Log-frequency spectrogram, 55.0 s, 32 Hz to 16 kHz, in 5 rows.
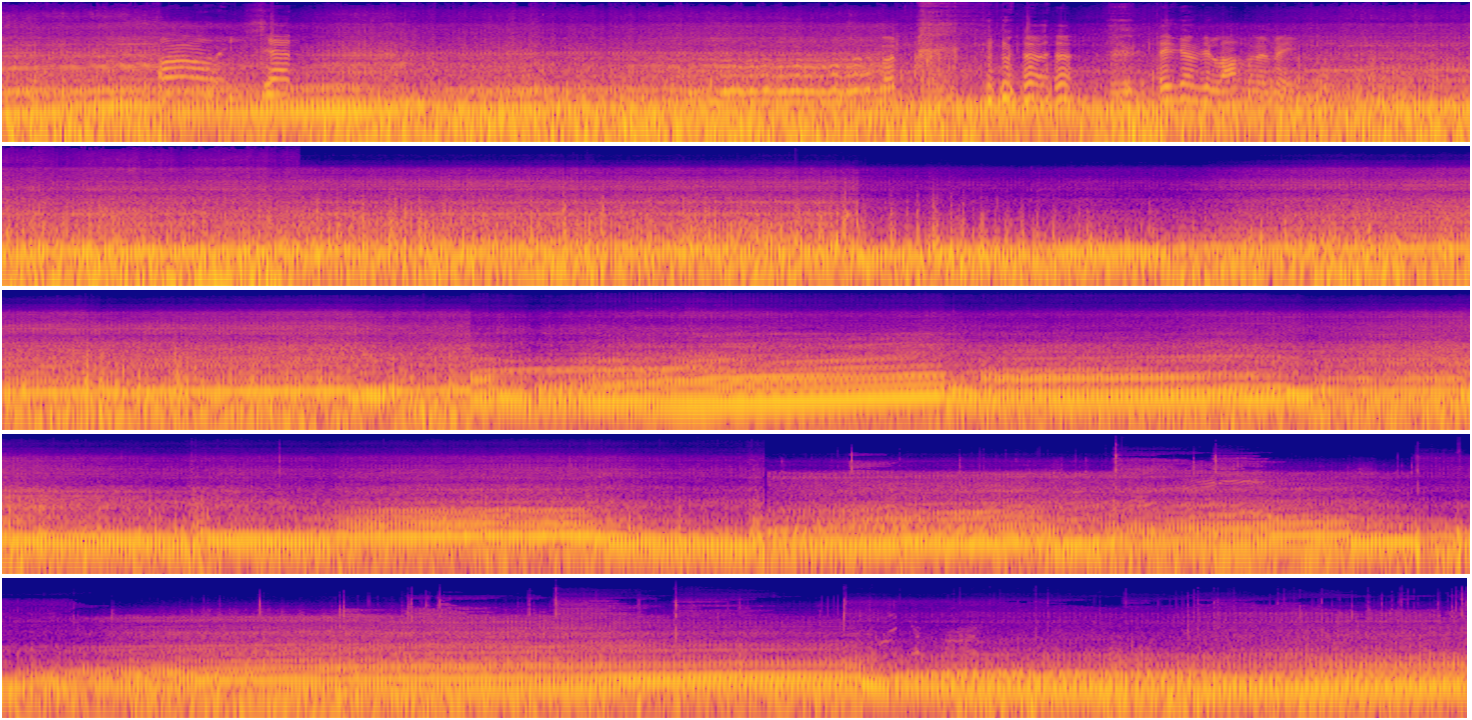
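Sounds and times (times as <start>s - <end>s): wind rushing: 0.0s - 7.4s, 8.0s - 28.1s
motorcycle engine running: 0.0s - 28.6s, 29.2s - 55.0s.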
